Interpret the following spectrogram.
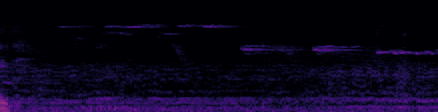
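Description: A colony of honeybees buzzing on a brood frame lifted from an open hive: a faint, steady hum.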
